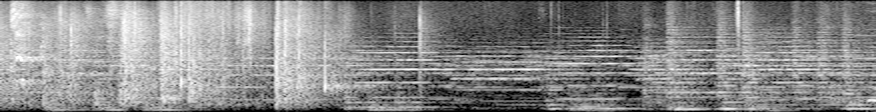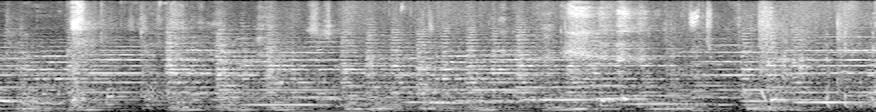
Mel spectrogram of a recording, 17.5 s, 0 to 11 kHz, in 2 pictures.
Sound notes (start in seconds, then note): 0.0 books clattering; 8.6 Alex humming; 14.5 friends laughing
